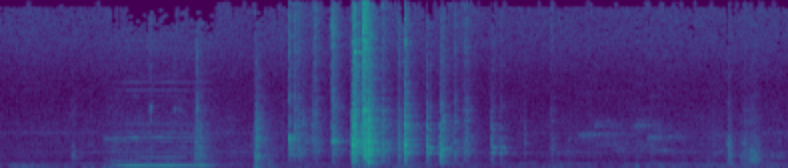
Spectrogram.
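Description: Metal spatula and metal baking tin knocking and clattering on a granite countertop: a quick run of sharp knocks, loudest about three and a half seconds in. Before it, a short steady hum lasts about a second.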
